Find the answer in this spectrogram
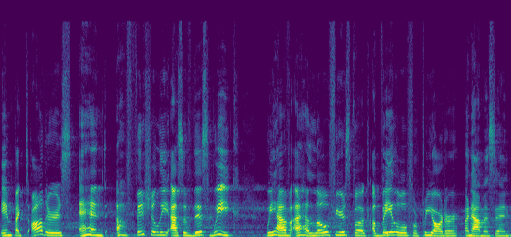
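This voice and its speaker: Over noticeable background noise, a woman speaks in a high pitch. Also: moderate pace. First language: not English. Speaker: keynote speaker and author. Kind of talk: motivational keynote speech. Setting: stage with large audience. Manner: animated.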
